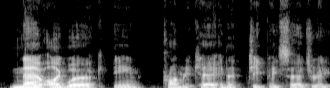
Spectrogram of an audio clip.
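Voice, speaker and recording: Here a man talks in a Birmingham accent. His pitch is very deep and low. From Birmingham, England. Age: 50s. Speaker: health vlogger and paramedic. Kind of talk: casual vlog talk to camera.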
